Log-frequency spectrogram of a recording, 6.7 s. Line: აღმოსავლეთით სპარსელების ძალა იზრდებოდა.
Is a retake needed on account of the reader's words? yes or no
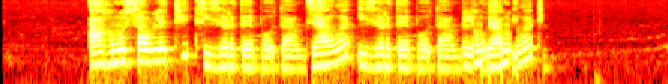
yes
